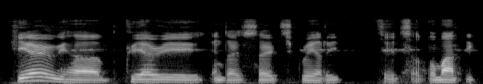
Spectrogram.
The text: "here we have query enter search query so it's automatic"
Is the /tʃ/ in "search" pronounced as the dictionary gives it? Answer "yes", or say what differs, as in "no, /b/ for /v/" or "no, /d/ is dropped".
no, /s/ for /tʃ/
